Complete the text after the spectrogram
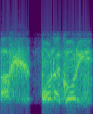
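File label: Serbian on fire mood low, speech; War Thunder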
